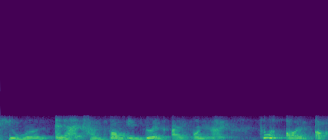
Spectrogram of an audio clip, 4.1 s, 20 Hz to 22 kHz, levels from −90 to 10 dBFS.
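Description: AMR narrowband mobile codec damage runs throughout: nothing passes above 3.7 kHz, and heavy coding leaves the speech buzzy and synthetic, consistent with a low mode near 6.7 kbps.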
